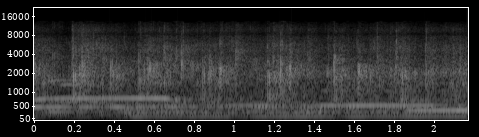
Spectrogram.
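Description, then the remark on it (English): A church audience claps steadily for their pastor in a dense, continuous wash of applause, with sustained keyboard or organ tones holding underneath throughout. “Why don't we give a round of applause to our pastor?”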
